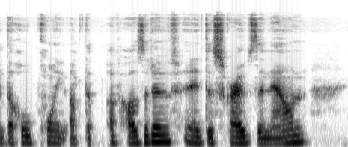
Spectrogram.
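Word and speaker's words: appositive: So I wanted to do an Apositive because I wasn't sure how this was going to go, and it's a pretty simple thing to explain.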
